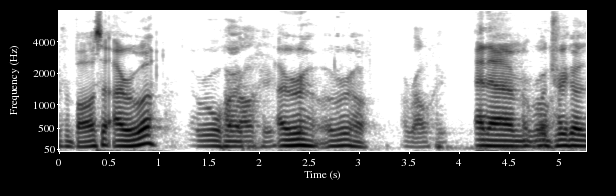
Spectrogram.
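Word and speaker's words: Araújo: How the fuck do you pronounce that cunt's name from Barca? Arua? Araujo.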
